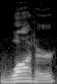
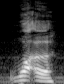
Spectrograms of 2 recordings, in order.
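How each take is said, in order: First: The final r sound is clearly pronounced. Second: The r is dropped, ending in an a sound.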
